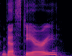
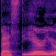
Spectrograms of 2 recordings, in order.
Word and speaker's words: bestiary: Is it bestiary or bestiary? – I guess technically it's bestiary. – Okay. So I know it's spelled bestiary, but I've always heard it said bestiary. – Yeah, I think it's supposed to be bestiary.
